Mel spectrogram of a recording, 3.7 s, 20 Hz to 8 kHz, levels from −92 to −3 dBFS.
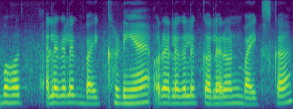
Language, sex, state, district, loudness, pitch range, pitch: Hindi, female, Punjab, Pathankot, -15 LUFS, 185-205 Hz, 195 Hz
